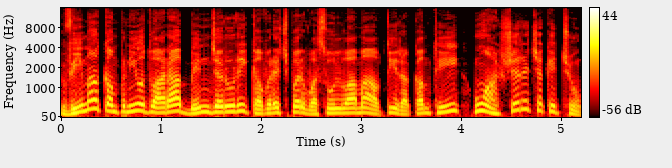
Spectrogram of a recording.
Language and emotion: Gujarati, surprised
